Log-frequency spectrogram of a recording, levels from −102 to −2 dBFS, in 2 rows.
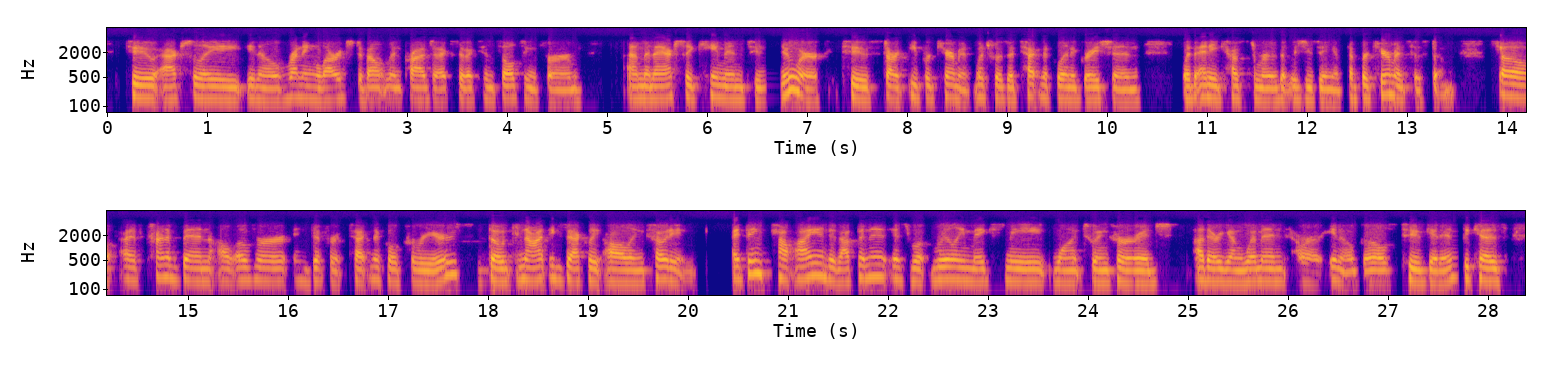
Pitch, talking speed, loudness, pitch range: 160 Hz, 170 wpm, -24 LUFS, 145-175 Hz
